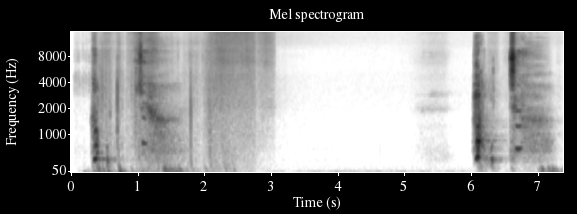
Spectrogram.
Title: I feel a lot of tickling! Sneezing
